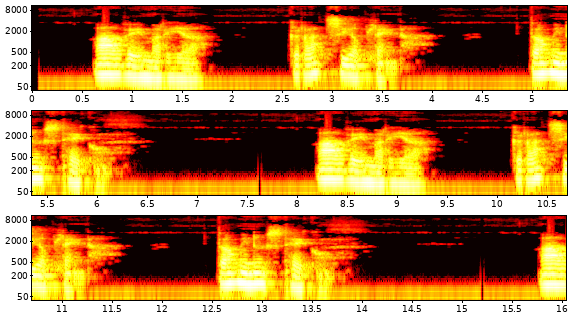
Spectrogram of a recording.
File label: Ave Maria LATIN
